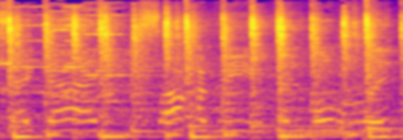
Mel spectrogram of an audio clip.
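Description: Jazani folk music for a line dance: quick, steady drumming with deep drum beats several times a second under a wavering, ornamented melody.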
